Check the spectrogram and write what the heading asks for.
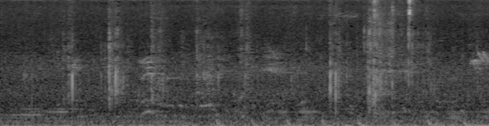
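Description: Footsteps on a dirt path, a few soft scuffs about half a second apart, over a low steady outdoor rumble, with faint distant voices.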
